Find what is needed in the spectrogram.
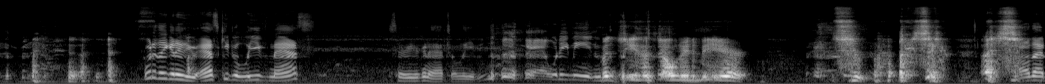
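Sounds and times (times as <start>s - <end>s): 
person coughing: 0.0s - 1.2s, 4.8s - 7.1s, 8.1s - 10.3s
speech: 1.4s - 3.2s, 3.9s - 10.4s.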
